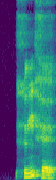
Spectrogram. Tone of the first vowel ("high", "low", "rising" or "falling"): rising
